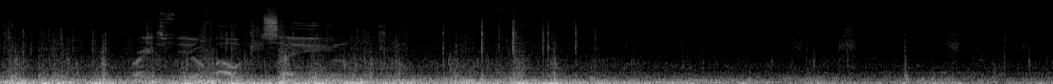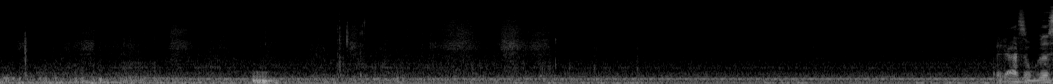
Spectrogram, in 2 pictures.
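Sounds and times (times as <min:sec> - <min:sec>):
car engine and road noise: 0:00.0 - 0:21.0
short thump: 0:13.0 - 0:13.4.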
